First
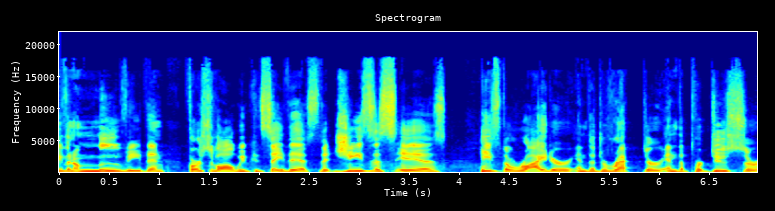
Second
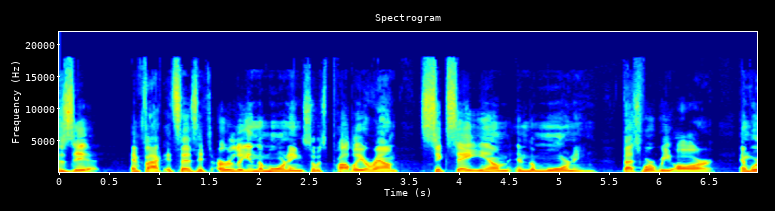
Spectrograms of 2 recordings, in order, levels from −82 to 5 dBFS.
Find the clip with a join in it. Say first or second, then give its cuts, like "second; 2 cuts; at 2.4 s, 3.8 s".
second; 1 cut; at 1.0 s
